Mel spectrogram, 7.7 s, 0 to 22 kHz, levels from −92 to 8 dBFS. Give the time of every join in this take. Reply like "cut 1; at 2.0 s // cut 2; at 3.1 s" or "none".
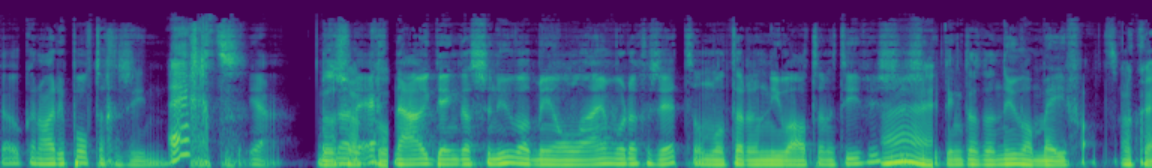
cut 1; at 2.6 s // cut 2; at 6.2 s

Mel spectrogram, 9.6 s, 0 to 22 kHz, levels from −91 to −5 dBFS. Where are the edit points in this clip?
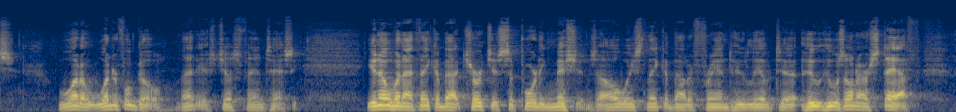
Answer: none

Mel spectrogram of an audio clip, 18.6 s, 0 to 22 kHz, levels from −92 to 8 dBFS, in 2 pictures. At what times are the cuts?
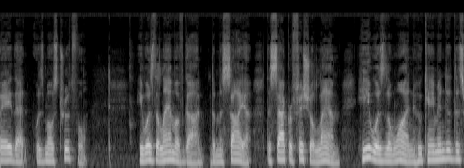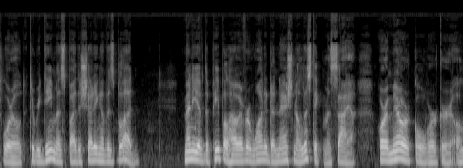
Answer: cut 1; at 4.2 s

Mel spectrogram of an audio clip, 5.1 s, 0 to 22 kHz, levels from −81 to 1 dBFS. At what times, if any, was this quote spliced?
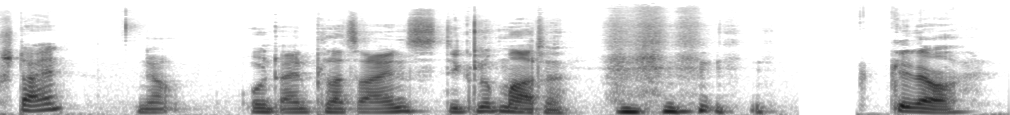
none

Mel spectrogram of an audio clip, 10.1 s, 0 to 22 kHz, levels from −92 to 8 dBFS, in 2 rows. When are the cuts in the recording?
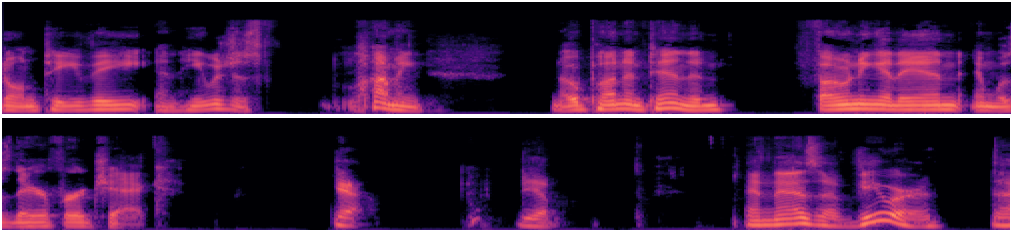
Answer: none

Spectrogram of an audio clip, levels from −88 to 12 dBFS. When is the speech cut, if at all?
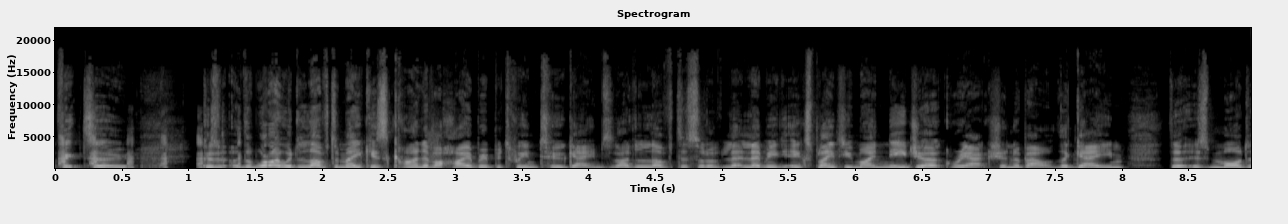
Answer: cut 1; at 5.0 s

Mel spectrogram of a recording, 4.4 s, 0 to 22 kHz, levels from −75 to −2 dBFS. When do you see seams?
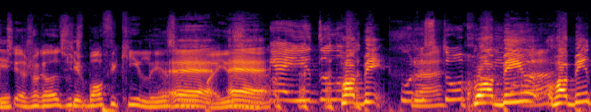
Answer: cut 1; at 2.0 s

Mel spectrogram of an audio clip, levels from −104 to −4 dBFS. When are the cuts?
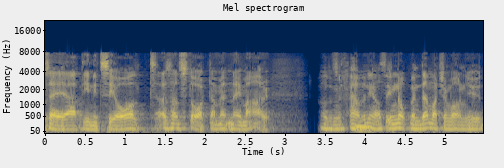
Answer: cut 1; at 1.4 s // cut 2; at 3.8 s

